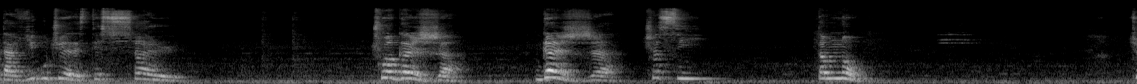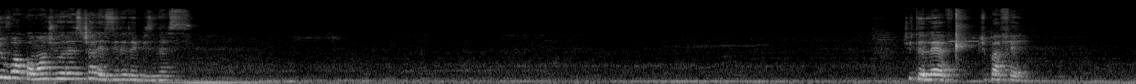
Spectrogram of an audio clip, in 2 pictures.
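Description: A woman speaks close to a microphone, in short bursts with pauses.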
